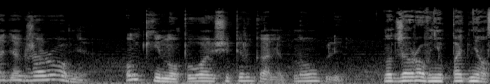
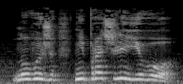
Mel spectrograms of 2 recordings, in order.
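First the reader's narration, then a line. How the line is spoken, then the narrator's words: Desperate exclamation, cut short. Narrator (Russian): в отчаянии воскликнул Кадгар и тут же осекся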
